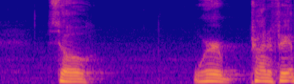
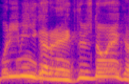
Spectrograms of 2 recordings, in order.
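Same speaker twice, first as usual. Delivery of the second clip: disbelieving shout; 12 semitones higher, 5 dB louder, much faster than usual. Retold or imitated. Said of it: "He's like".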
